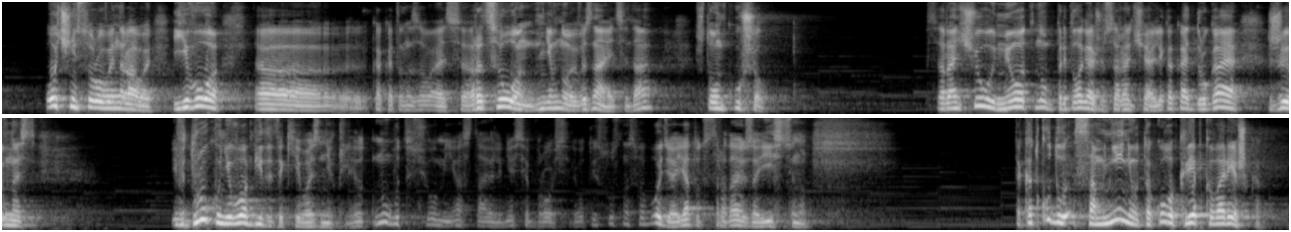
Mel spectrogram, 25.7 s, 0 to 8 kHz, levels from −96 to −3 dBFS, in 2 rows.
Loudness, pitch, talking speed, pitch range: -24 LUFS, 150 Hz, 135 wpm, 120-180 Hz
